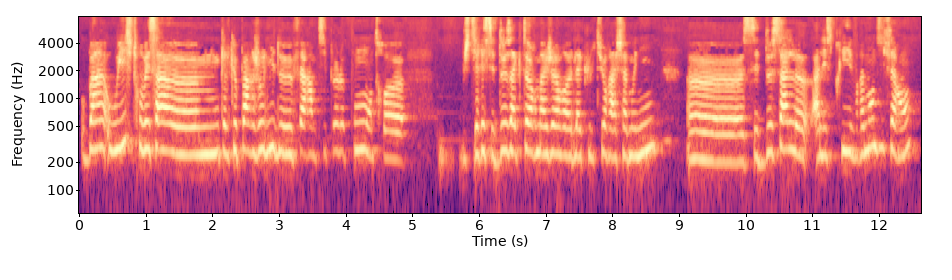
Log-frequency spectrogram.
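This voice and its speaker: Woman singer, guest interview at a venue; slightly high, hesitant, many fillers. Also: fairly even intonation, unhurried. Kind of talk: live interview on location. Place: arts centre venue.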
